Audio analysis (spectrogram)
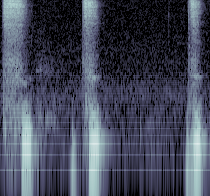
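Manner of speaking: the second-row sound as a soft, slightly voiced burst; just the burst, barely voiced. Shown as a demonstration. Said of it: "only the explosion".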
